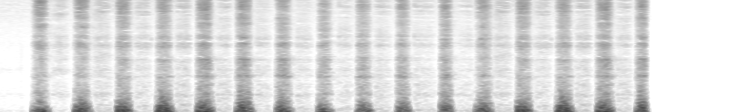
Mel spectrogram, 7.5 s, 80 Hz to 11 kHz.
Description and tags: heavy breathing 1
heavy breathing effect
breathing, fx, heavy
